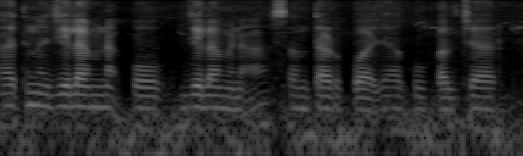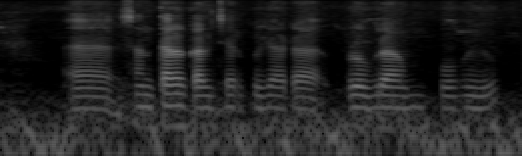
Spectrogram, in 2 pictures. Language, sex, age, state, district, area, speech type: Santali, male, 18-30, West Bengal, Birbhum, rural, spontaneous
